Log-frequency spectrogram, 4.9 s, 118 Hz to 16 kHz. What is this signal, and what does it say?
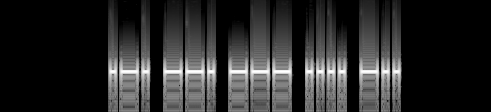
Morse code, heard as a keyed tone, about 22 wpm, 700 Hz. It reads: RGOHD
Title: Code Groups - 5 Letters - 22wpm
